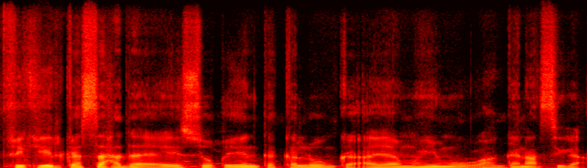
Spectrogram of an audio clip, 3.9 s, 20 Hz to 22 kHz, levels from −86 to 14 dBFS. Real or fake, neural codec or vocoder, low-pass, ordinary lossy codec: fake; codec, 44.1 kHz, 7.8 kbps, DAC; none; none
